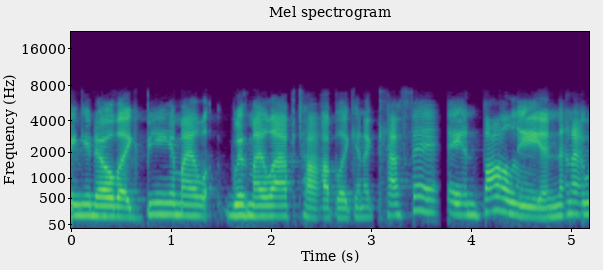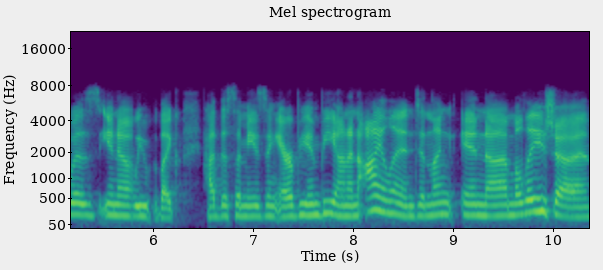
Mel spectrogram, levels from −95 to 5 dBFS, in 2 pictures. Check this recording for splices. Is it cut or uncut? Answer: uncut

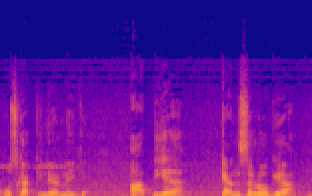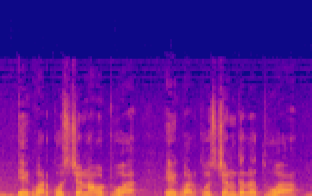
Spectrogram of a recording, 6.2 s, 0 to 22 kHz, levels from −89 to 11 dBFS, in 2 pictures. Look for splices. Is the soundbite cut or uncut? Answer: uncut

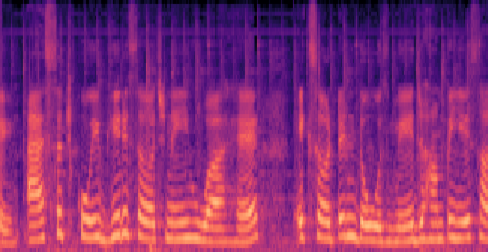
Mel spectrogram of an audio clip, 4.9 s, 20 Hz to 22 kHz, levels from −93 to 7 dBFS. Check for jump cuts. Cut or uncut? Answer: uncut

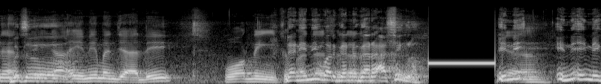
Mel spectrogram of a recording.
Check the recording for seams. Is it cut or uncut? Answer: cut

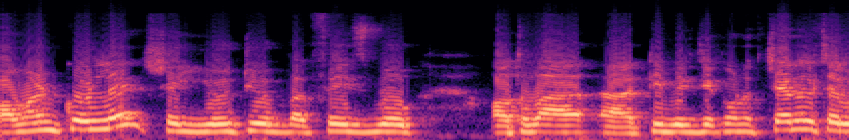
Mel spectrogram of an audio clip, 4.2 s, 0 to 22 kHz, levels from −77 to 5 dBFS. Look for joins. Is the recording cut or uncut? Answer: uncut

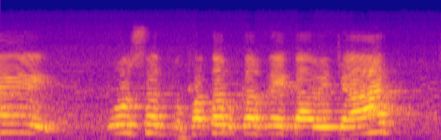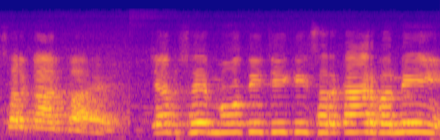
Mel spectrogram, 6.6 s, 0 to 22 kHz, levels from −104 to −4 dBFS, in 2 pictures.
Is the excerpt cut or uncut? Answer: cut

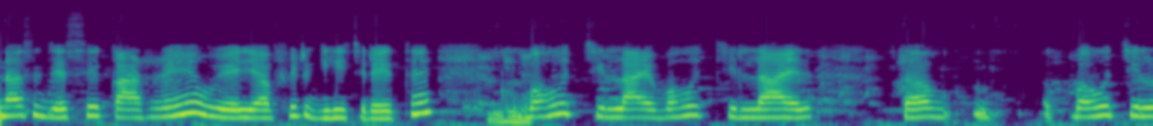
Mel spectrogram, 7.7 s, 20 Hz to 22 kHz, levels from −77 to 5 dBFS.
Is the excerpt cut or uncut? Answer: uncut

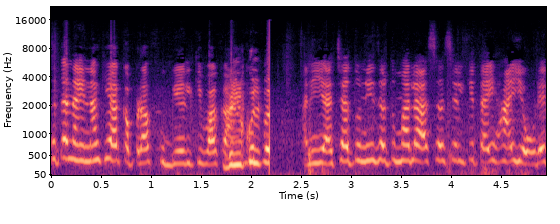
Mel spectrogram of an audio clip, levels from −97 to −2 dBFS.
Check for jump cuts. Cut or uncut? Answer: cut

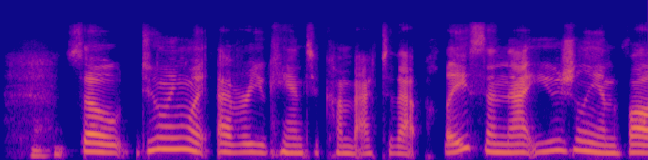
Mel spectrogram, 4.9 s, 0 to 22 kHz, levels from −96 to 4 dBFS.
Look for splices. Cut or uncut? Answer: cut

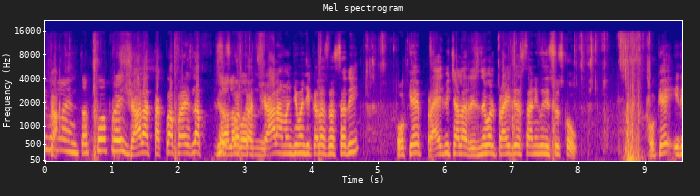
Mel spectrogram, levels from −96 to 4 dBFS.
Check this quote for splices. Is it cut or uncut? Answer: cut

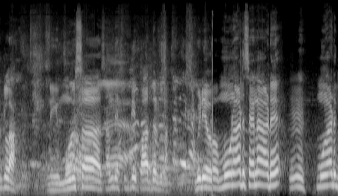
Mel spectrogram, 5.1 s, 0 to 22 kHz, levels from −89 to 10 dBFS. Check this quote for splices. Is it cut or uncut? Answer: cut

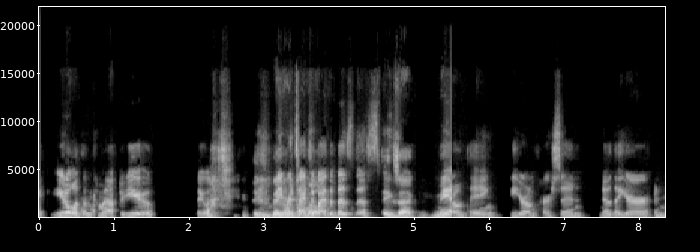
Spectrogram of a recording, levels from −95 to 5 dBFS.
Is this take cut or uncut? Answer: cut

